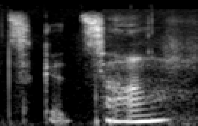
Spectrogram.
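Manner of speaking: soft unvoiced whisper. Real, not acted. Whispering a side remark to her co-host. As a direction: whisper it as an aside.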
